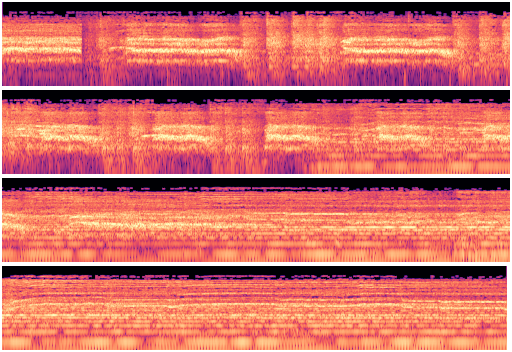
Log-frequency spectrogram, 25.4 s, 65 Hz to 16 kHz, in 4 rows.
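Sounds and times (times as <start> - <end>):
large crowd of football fans roaring and chanting in unison: 0.0 - 25.3
deep droning bass: 10.3 - 25.3.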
